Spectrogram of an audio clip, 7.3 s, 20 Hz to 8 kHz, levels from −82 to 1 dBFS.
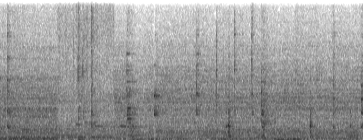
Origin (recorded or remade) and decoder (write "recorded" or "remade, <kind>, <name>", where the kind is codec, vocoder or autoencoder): recorded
